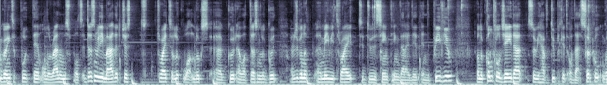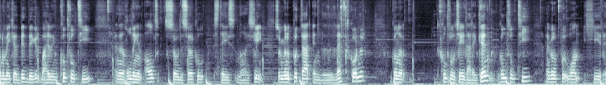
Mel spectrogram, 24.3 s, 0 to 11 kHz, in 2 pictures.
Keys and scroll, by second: 7.5 Return, 9.2 ctrl+j, 11.8 ctrl+t, 18.9 Return, 21.3 ctrl+j, 21.7 ctrl+t.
